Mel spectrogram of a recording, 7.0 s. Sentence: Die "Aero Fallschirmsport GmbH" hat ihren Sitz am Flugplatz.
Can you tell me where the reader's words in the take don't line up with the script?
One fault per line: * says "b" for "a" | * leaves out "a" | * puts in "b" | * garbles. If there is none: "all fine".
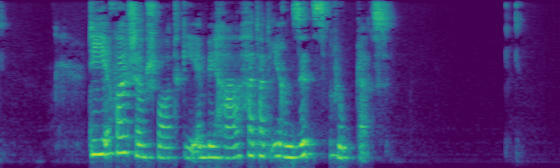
* leaves out "Aero"
* puts in "hat"
* leaves out "am"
